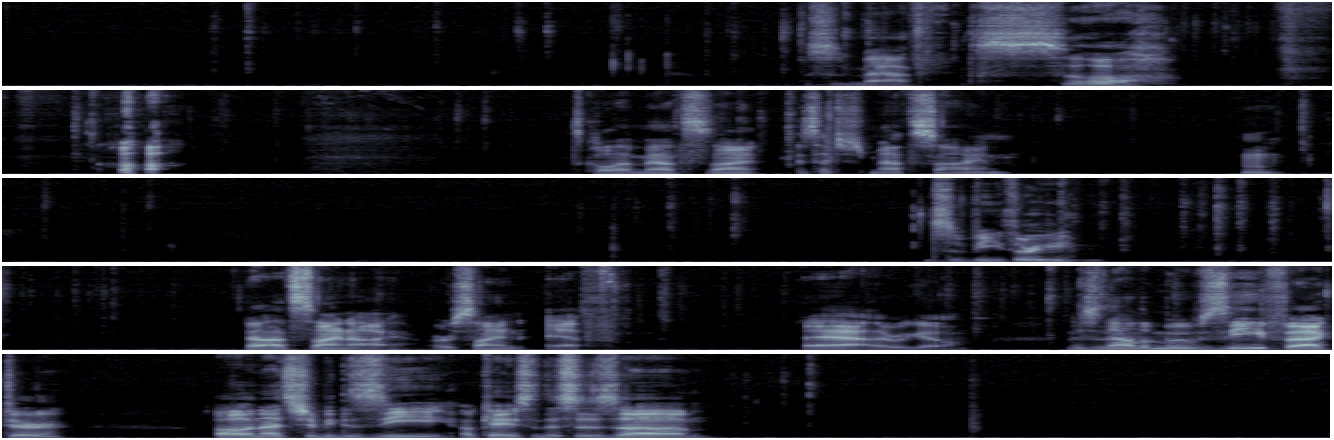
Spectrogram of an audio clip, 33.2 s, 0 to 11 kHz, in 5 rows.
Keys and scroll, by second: 1.1-10.7 typing, 4.4 Return, 11.9-13.8 typing, 16.2-21.5 typing, 22.8-23.2 typing, 25.6-26.2 typing, 29.8-31.0 typing.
